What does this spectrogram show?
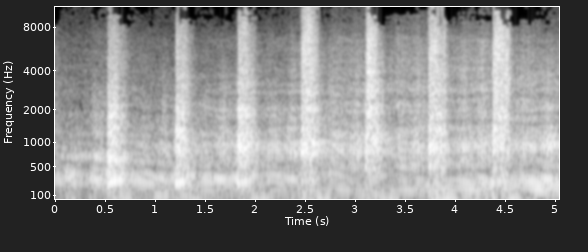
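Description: Dodge Charger's 392 (6.4-litre) HEMI V8 revved in quick, repeated throttle blips, about one and a half a second, each rev snapping up sharply and falling away.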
